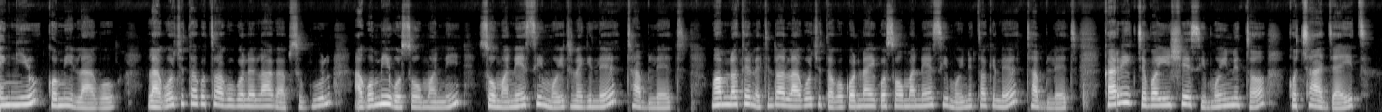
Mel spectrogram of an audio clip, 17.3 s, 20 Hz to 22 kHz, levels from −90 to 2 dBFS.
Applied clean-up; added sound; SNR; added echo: none; none; none; none.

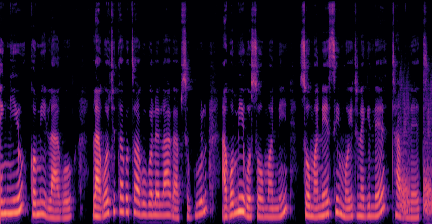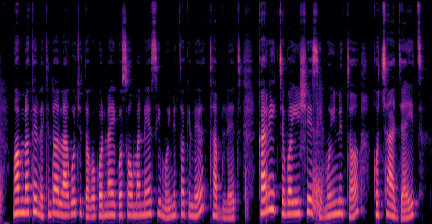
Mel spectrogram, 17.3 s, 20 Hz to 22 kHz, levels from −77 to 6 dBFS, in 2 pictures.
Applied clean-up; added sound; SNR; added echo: none; Fart; 7 dB; none.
